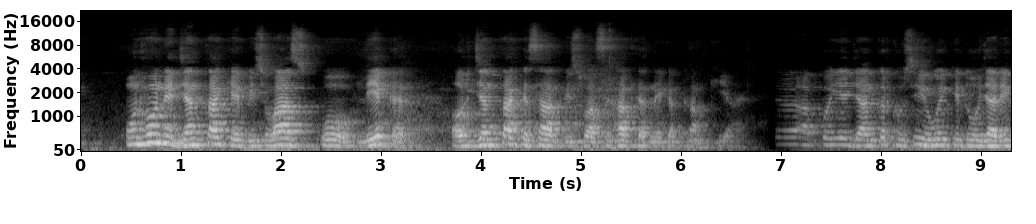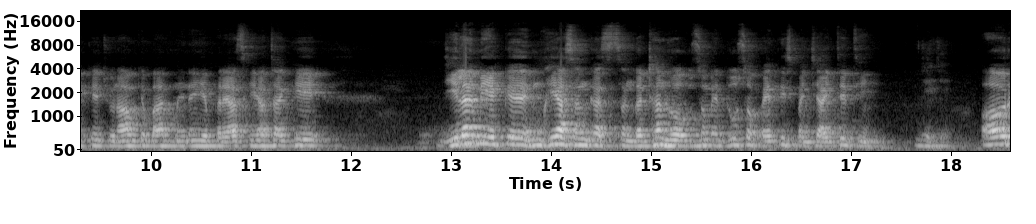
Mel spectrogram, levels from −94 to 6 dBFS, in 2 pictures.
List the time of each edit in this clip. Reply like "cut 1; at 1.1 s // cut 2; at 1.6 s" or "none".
cut 1; at 7.3 s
